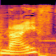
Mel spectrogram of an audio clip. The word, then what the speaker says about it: knife: Like the word knife, the K is silent. You don't say knife.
